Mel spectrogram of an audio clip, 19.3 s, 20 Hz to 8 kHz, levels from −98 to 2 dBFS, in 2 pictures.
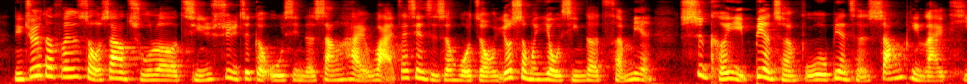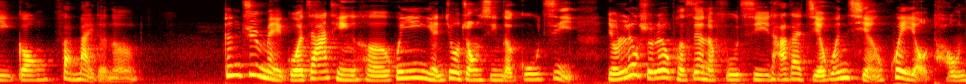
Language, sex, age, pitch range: Chinese, female, 20-39, 175-255 Hz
